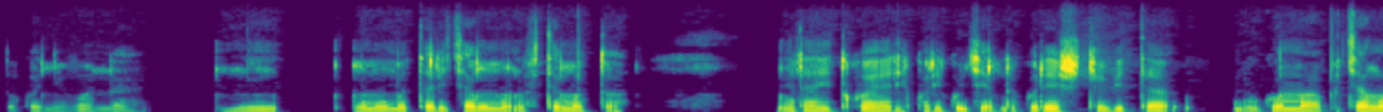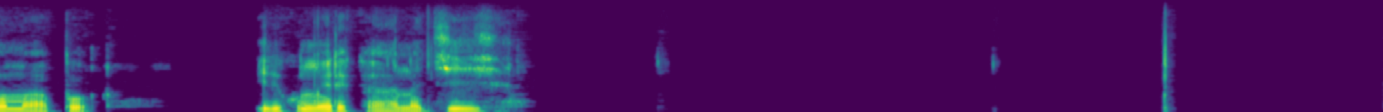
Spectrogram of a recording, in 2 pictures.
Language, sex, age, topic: Kinyarwanda, male, 25-35, finance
